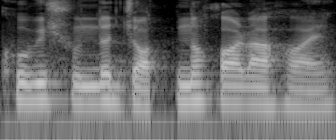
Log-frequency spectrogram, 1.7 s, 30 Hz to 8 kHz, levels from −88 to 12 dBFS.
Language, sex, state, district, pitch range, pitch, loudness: Bengali, male, West Bengal, Jhargram, 120-140 Hz, 130 Hz, -20 LUFS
